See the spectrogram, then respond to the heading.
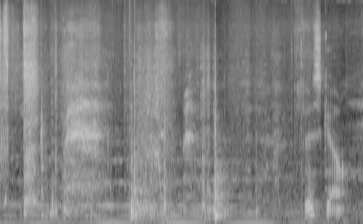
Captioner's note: Graham sighs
